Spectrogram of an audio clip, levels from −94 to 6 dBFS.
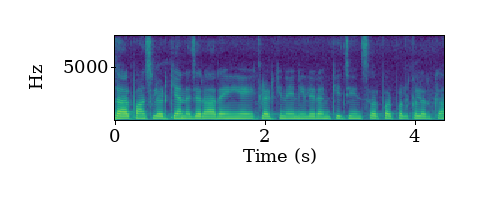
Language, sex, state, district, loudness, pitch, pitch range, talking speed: Hindi, female, Uttar Pradesh, Muzaffarnagar, -18 LUFS, 210 Hz, 210-215 Hz, 245 wpm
